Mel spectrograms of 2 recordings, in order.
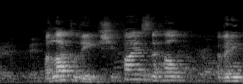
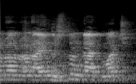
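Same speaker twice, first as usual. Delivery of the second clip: ordinary delivery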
